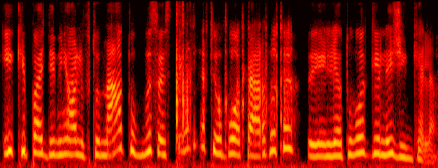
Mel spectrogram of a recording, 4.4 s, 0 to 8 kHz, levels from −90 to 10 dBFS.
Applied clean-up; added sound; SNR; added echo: neural diffusion model UNIVERSE++.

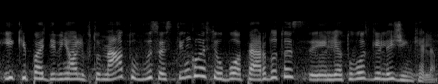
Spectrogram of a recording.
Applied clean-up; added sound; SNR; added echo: none; none; none; none.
